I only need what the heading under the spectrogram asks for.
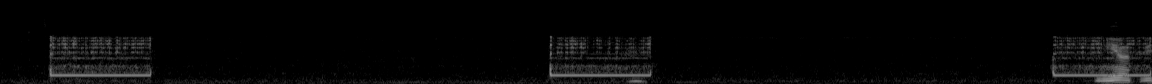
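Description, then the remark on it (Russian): A telephone ringing tone sounds three times, each buzzy, steady ring lasting about a second, separated by roughly four-second gaps of quiet line hiss. “Так, звоним.”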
